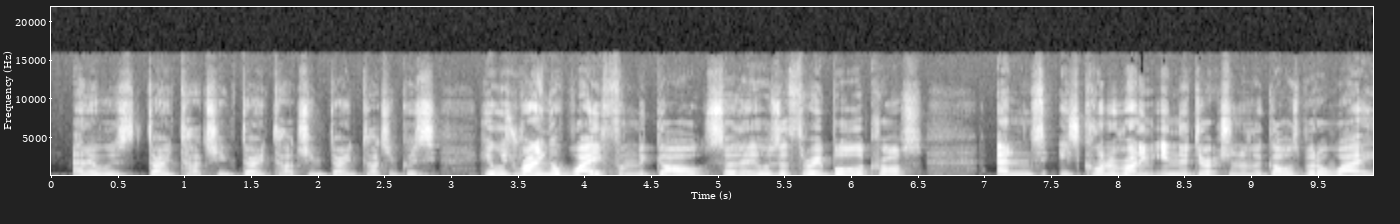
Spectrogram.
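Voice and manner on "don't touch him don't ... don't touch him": ordinary talk, nothing marked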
